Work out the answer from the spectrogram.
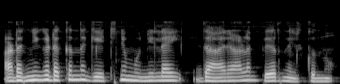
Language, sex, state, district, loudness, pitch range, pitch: Malayalam, female, Kerala, Kollam, -17 LUFS, 160-195 Hz, 175 Hz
